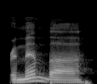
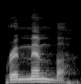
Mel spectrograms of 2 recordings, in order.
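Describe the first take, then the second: No difference in how they are said.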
